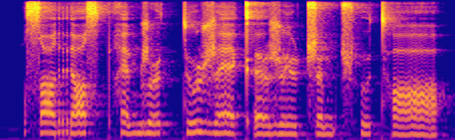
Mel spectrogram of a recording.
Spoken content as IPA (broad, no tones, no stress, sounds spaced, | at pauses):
sˤ əː r əː sˤ pʰ ɛ m ʐ ə˞ tː u ʐ ɛː kʼ əː ʐ ʏː ʈ͡ʂ ə m ʈ͡ʂʰ u tʰ ɒ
